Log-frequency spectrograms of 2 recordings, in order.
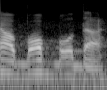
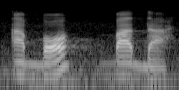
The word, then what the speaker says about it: abóbada: Então cuidado, não é abóboda, né? A gente precisa pensar bem na palavra, ensaiar bem ela para ela sair bem na hora da proclamação. Abóbada. Então pensemos cada pedaço dela para a gente pronunciar bem.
